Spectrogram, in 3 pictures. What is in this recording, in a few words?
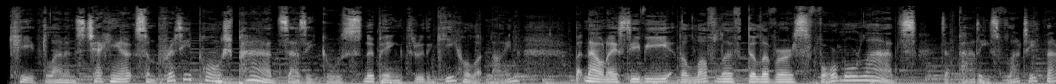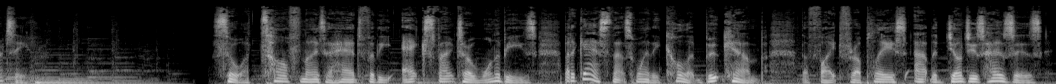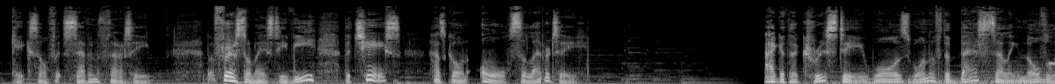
continuity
